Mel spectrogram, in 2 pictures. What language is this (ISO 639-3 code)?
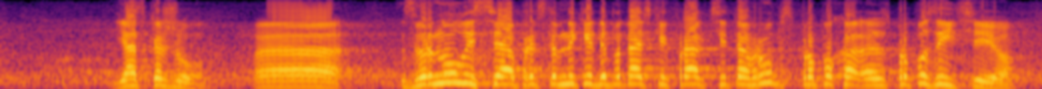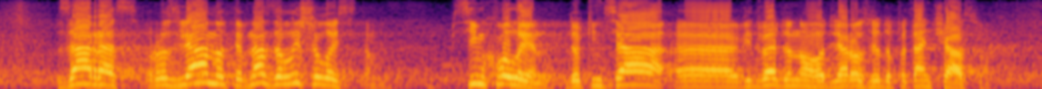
ukr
